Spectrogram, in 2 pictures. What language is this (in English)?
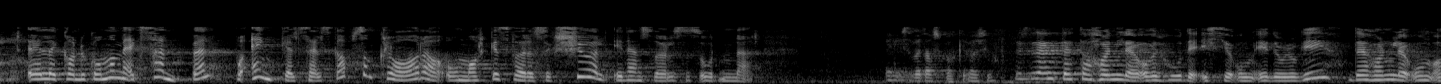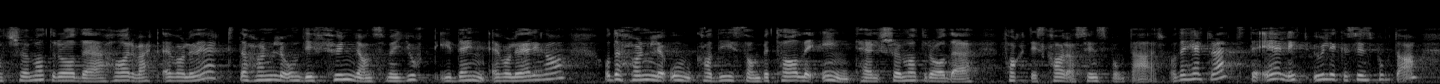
Norwegian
